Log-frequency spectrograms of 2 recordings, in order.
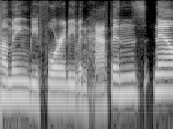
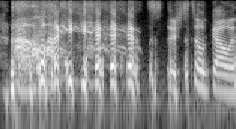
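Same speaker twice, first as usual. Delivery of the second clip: laughing; 8 semitones higher, 6 dB louder, much slower than usual. Real, not acted. Laughing at own softness.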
